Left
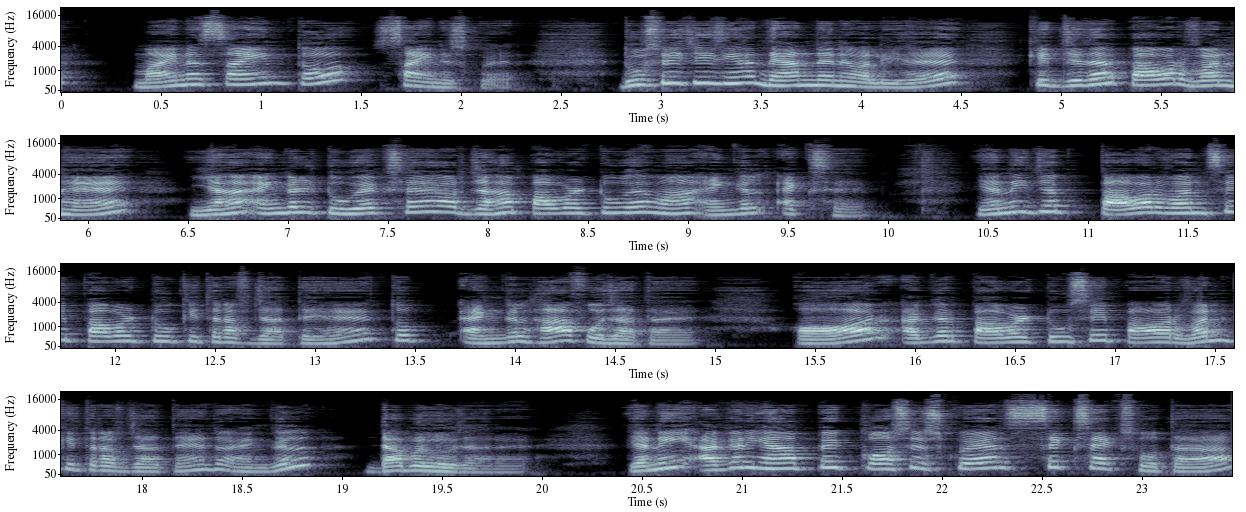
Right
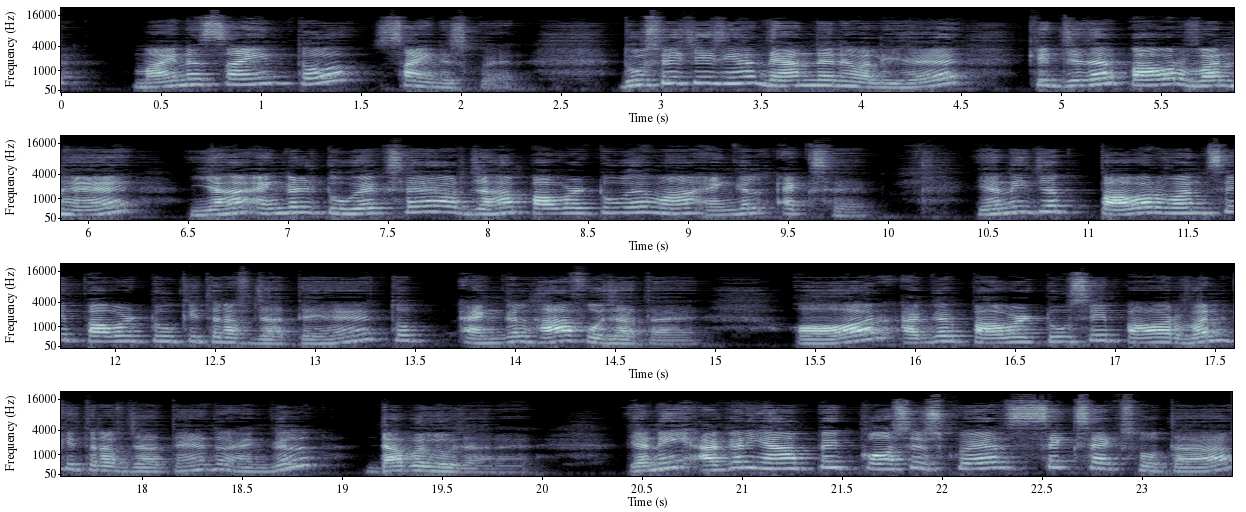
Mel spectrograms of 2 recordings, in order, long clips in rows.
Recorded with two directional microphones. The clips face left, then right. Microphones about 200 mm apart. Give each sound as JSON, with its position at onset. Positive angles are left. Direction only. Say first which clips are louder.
{"t": 0.3, "sound": "speech", "louder": "left 3 dB", "side_deg": 40}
